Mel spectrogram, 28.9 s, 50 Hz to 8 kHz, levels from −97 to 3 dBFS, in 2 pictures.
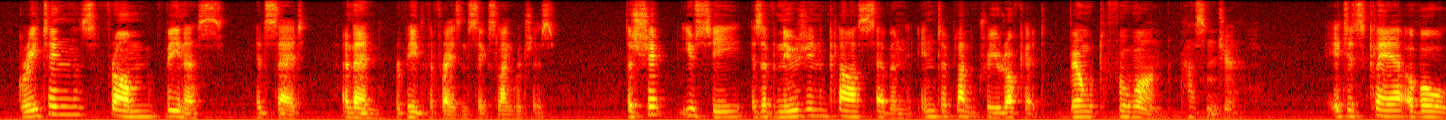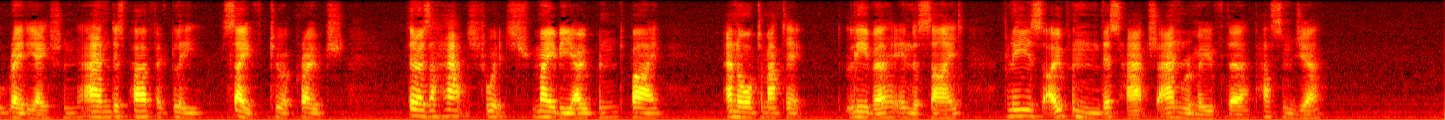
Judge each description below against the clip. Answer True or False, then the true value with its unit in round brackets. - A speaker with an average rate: False (130 wpm)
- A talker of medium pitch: False (130 Hz)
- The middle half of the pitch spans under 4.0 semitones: True (3.6 semitones)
